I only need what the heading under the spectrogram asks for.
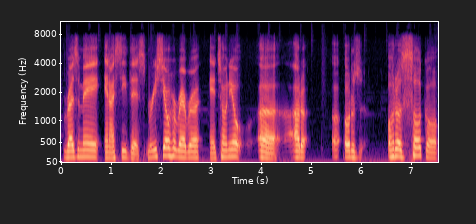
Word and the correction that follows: Orozco: fuck, I butchered it. – Orozco, my bad, Orozco, like un pollo.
